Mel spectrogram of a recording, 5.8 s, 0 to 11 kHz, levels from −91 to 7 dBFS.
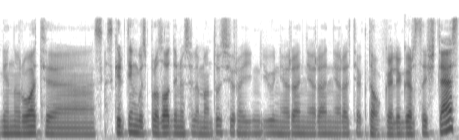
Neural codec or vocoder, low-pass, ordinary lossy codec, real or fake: none; 7.2 kHz; AAC, 64 kbps; real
